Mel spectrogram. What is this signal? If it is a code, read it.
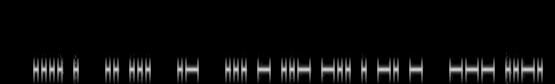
Morse code, heard as a keyed tone, about 29 wpm, 700 Hz. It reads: HE IS A STUDENT OF
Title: Sentences from Top 1000 Words - Review Part 6 - 30wpm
